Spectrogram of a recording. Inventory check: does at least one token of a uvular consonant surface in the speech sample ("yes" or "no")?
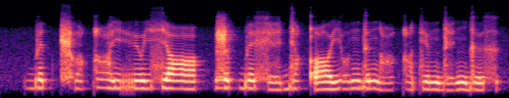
yes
